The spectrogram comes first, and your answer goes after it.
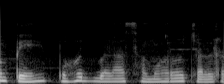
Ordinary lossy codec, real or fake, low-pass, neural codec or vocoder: none; real; 7.2 kHz; none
